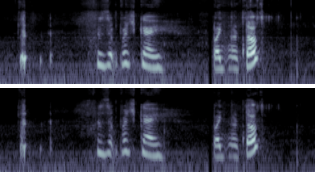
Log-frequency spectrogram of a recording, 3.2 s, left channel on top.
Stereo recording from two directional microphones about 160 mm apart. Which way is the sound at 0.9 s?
15° right (ahead or behind).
